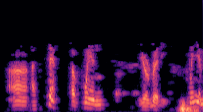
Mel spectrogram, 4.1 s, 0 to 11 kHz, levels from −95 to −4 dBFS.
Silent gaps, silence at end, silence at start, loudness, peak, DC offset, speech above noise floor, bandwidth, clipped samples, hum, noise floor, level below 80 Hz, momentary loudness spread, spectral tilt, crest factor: 1.22-1.32 s; 0 s; 0.2 s; -29 LUFS; -10 dBFS; under 0.1%; 22 dB; 3 kHz; under 0.1%; none; -50 dBFS; -40 dBFS; 19 LU; -13 dB/octave; 20 dB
